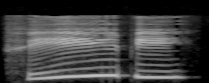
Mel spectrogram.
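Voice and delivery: high, whistled bird note; soft whistled phoebe. A narrator's reading. Farmer Brown's boy whistles Tommy's love note, softly. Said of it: "whistled Farmer Brown's boy again".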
